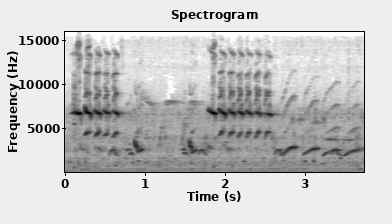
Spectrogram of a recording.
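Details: Oriental magpie-robin singing as a lure for males and females: bursts of rapid high ticking trills alternating with short rising whistled slurs, a brief pause between phrases.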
